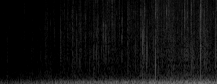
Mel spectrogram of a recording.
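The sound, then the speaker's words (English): A fire crackles in an audio drama: a faint, hissing wash of noise with scattered small crackles that grows slightly louder throughout. “Welcome, friend. Have a seat by the fire. Make yourself comfortable.”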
